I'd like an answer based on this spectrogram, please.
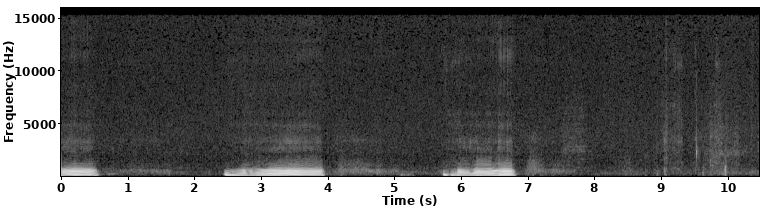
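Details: Cat asleep and snoring indoors, three long rasping breaths with a buzzy, layered tone, each lasting about a second or more and spaced roughly three seconds apart, with near silence between them and faint ticking toward the end.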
